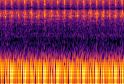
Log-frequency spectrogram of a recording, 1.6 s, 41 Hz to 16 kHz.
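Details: Newly bought El Camino V8 that was stalling out, started cold: deep, slightly uneven, lumpy idle with dips, close to stalling; no knock heard, owner suspects vacuum leaks that should ease once warm; unconfirmed.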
